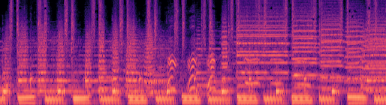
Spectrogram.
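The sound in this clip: Dog yips and barks within a cumbia-style song about a flea and a dog, short bouncing cries breaking out over a steady, repeating bass and rhythm section in the middle of the track.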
